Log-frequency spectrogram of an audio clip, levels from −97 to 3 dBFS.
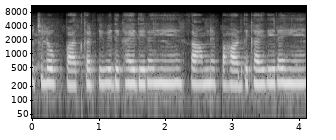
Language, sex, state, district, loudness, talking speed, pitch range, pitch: Hindi, female, Chhattisgarh, Bastar, -15 LUFS, 220 wpm, 230-240 Hz, 235 Hz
